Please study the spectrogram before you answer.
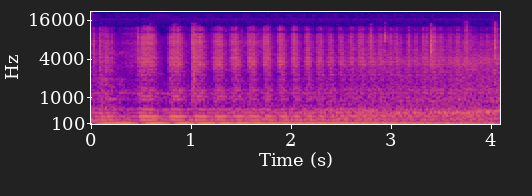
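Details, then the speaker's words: After replacing the noisy blower with another new motor on the same Titan capacitor, on low speed: a steady low hum with a faint even flutter and no scraping or squeal, a more normal level. "That's more normal level. We can handle that."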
